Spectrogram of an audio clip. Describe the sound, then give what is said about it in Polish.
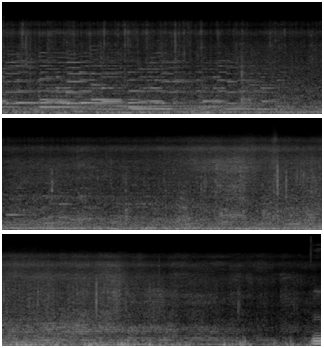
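Several instruments, played by different people in different rooms of a music academy, drift out through an open window as sustained tones, clearest at first and then sinking beneath steady wind and street noise as the listener, recording on a phone, moves past. “W różnych salach różni ludzie grają na różnych instrumentach, a ja przejeżdżam tuż obok.”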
